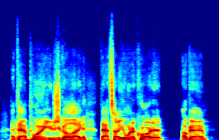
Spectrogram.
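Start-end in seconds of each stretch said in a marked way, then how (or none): 1.5-3.1 play-acted, high, snide, passive-aggressive sniping. Showing how to react when someone records it their way, passive-aggressive tone. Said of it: "or just be passive aggressive".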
